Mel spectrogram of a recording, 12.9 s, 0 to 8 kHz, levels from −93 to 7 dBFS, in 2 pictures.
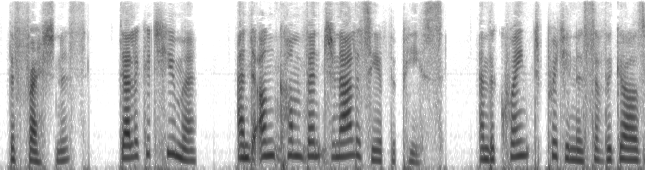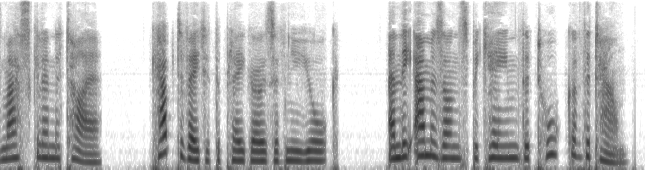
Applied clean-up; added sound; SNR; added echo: none; none; none; none.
